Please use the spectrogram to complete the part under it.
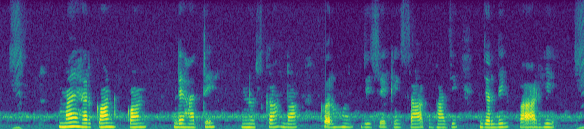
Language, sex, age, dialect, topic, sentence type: Chhattisgarhi, female, 25-30, Northern/Bhandar, agriculture, question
